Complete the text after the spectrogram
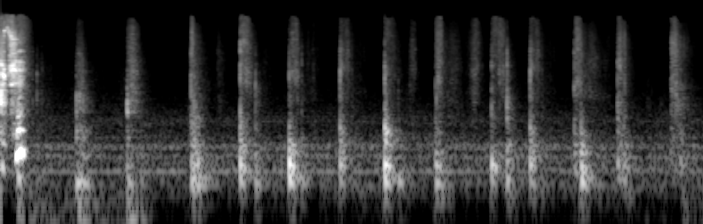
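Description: Footsteps pad slowly across a wooden floor.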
